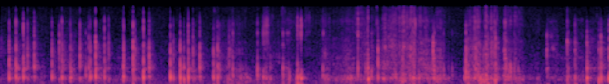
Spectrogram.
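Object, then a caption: Leather boot upper. Long nails tap and scratch the upper of a white leather boot held up close. A quick, uneven run of sharp, bright clicks is layered over soft scratchy rustling with a faint mid-pitched tone, each tap dying away almost instantly. The sound stays quiet and close throughout.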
